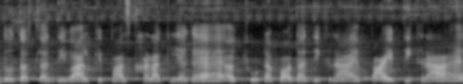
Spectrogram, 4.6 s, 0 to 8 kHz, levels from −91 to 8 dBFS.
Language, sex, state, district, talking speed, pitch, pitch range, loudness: Hindi, female, Haryana, Charkhi Dadri, 245 wpm, 235 Hz, 230-245 Hz, -19 LUFS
